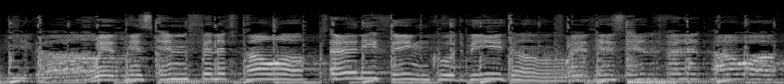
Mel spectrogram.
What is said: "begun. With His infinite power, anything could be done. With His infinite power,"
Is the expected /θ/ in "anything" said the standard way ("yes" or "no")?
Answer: yes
